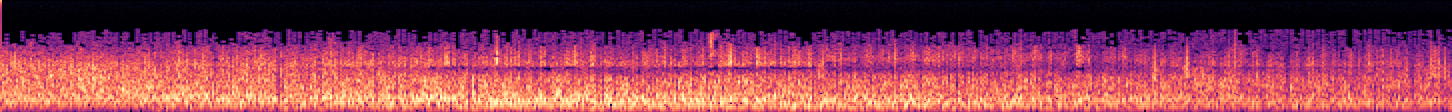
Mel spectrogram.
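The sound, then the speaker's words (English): A sleek white spacecraft interceptor blasts off with a loud, continuous, dense roar. The rumble holds steady throughout and eases slightly near the end, with no voices. “the Valaria Tracking Center, the sleek white SET interceptor blasts off for Starlab”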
